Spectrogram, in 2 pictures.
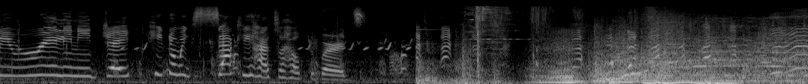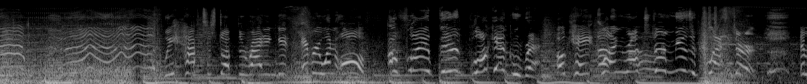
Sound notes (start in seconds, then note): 5.5 evil laughter; 6.6 screaming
